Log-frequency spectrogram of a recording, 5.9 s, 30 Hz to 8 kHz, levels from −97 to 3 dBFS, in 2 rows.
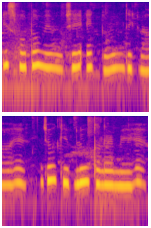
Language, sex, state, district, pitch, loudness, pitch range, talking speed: Hindi, female, Arunachal Pradesh, Papum Pare, 280 Hz, -14 LUFS, 255-295 Hz, 155 wpm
